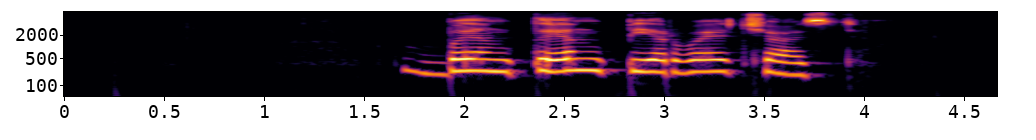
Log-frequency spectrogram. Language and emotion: Russian, neutral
